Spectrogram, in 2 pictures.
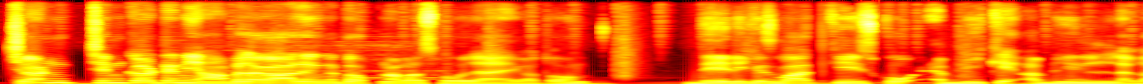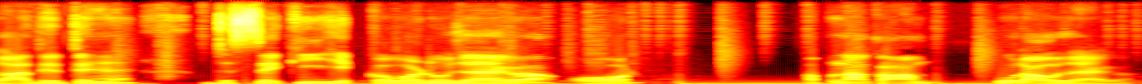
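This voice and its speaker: A man narrating a casual hands-on how-to as a vlog host, explaining step by step and mixing in English words. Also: high voice. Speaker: motorcycle vlogger and tutorial host.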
